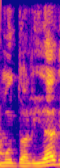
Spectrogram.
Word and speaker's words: Mutualidad: Y asesor de la Mutualidad de Ingenieros de Cataluña. ¿Eh? Esta vez lo he dicho bien. – Sí, lo fui.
